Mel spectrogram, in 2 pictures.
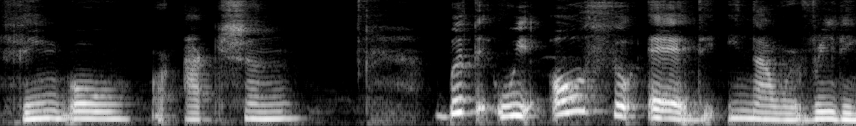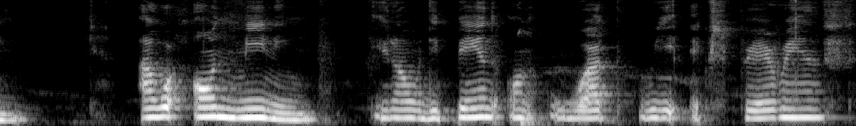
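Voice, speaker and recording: A woman with a Brazilian Portuguese accent speaks at a very slow pace and medium pitch, somewhat breathy and dark and mellow in tone, with ordinary pitch variation. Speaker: oracle card reader and teacher. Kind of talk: lecture. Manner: halting, with many fillers.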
